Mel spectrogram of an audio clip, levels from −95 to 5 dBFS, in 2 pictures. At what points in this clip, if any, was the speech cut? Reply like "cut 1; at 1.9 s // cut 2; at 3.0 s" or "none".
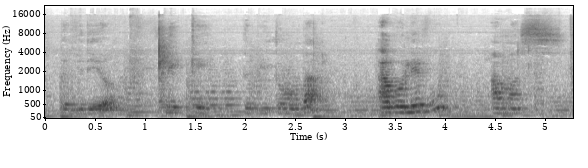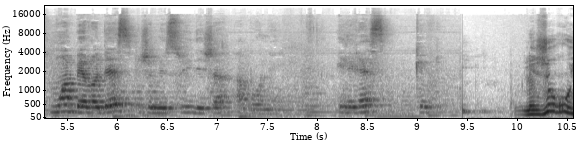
cut 1; at 9.5 s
